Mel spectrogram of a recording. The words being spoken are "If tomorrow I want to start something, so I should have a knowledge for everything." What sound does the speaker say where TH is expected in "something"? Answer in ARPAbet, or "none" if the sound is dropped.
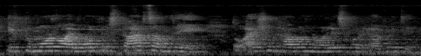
T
